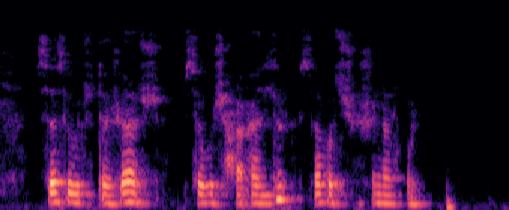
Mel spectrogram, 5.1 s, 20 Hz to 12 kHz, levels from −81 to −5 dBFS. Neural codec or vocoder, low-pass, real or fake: codec, 16 kHz, 8 kbps, FreqCodec, smaller model; 7.2 kHz; fake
